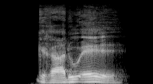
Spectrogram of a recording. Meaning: gradual (proceeding by steps or small degrees)
- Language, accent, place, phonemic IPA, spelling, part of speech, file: German, Germany, Berlin, /ɡʁaˈdu̯ɛl/, graduell, adjective, De-graduell.ogg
